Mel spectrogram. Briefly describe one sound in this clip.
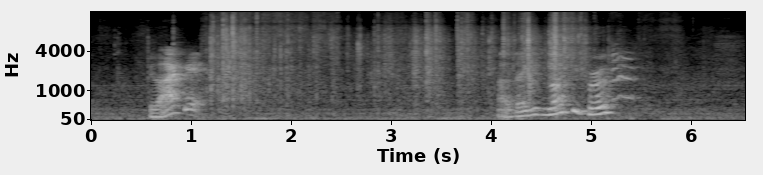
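Wrapping paper rustles and crinkles.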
